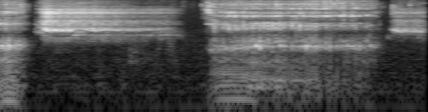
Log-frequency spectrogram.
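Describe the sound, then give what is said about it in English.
A voice imitates the loud snoring of a dwarf asleep in a chair: two long, raspy, rattling breaths, the second one rougher and throatier, with a short gap between them and another breath starting at the end. “And then he pulls a chair over, because there's a dwarf asleep in the other only chair at this time.”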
